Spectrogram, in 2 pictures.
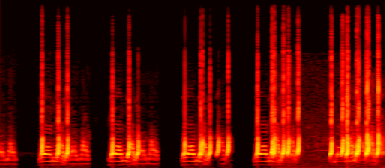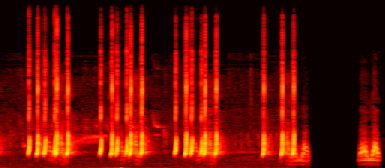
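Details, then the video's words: Call used to attract quail for hunting: rasping, nasal harmonic notes alternating with clusters of sharp, clipped high notes in rapid twos and threes, nearly continuous with brief pauses. "بٹیر پکڑنے کے لیے بیسٹ اواز"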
